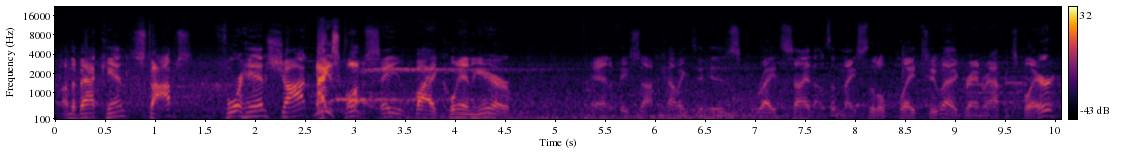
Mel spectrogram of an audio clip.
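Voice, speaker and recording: A man calls a hockey game live as the play unfolds. He speaks in short, clipped fragments at a medium pitch. Clear venue noise runs behind his voice. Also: moderate pace. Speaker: play-by-play commentator. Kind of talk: live youth hockey commentary. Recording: noisy rink, clear background noise.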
